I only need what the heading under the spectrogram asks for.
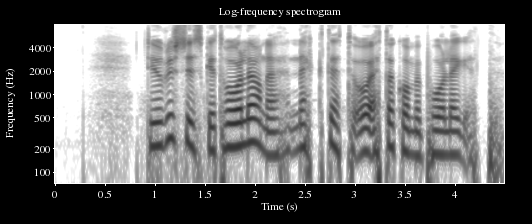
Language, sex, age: Norwegian, female, 40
